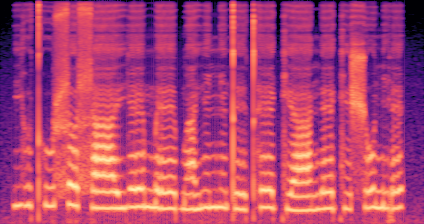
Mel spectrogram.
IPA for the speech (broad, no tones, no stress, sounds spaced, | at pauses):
j ɯ t̪ʰ u ɬ ʌ ɬ aː j ɛː m ɛː b ã j ẽ ɲ ẽ t̪ e t̪ʰ ɛː kʲ aː ŋ ɛː kʲ ʌ ʃ o n i ɾ ɛ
